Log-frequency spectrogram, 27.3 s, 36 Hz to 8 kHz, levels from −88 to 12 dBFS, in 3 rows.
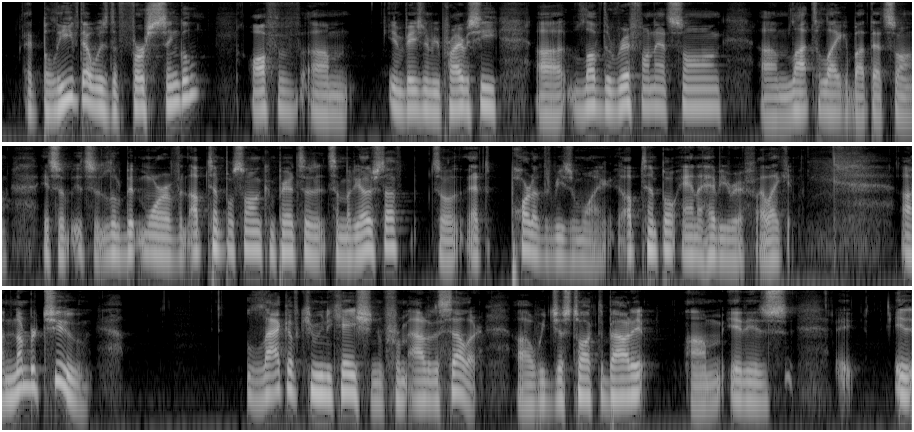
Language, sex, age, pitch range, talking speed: English, male, 50-69, 115-145 Hz, 180 wpm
